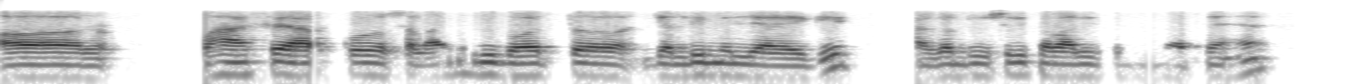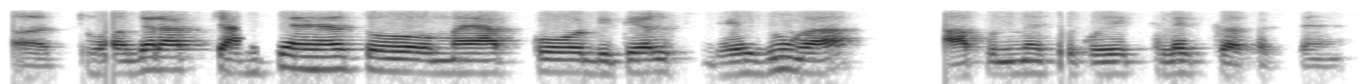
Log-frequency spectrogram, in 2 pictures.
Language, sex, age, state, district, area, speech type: Urdu, female, 30-45, Uttar Pradesh, Gautam Buddha Nagar, rural, conversation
